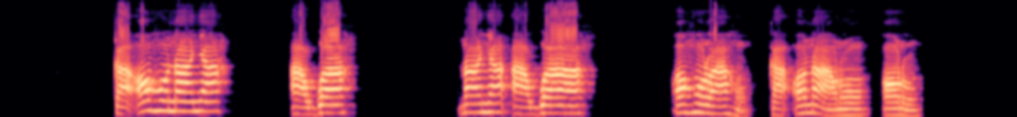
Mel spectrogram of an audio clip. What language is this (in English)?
Igbo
